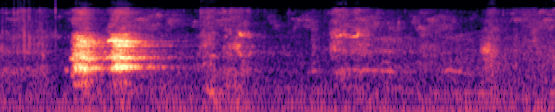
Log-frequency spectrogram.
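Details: Red-nose pit bulls, male Oscar and chocolate female Müdür, brought together for mating: two loud, harmonic yelping barks in quick succession, then quieter scattered whines and background rustling.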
